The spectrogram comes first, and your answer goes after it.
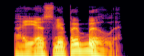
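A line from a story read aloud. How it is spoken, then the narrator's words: Grumble. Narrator (Russian): пробурчал Бакстер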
